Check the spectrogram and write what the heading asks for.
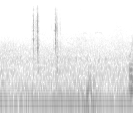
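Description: Steady low wind rumble on the microphone, with two sharp clicks close together about half a second in.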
